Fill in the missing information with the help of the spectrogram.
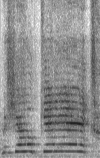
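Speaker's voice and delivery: high, loud frantic cry to her sister; frantic call. Retold or imitated. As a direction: yell for her to grab it, panicking. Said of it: "And I was like".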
